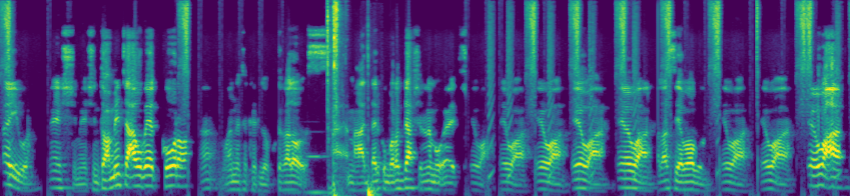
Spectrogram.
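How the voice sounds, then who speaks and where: A young man with an Egyptian accent giving excitable let's play commentary, talking to himself and the game and yelling in frustration. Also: lowish voice, racing, hardly any pauses, a little hiss or hum. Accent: Egyptian Arabic. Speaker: gaming YouTuber.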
